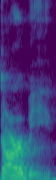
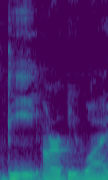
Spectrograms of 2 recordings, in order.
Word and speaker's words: Derby: our viewers for letting us know that it's pronounced darby because looking at it for us d-e-r-b-y we would say derby so that was very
